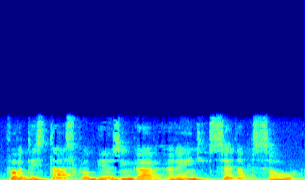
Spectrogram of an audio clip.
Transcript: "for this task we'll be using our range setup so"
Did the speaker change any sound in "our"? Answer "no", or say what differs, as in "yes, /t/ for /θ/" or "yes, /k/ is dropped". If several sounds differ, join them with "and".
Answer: no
